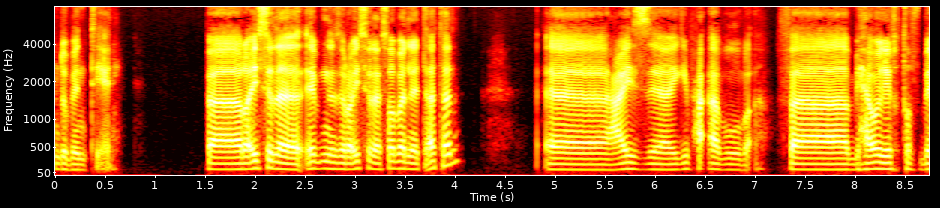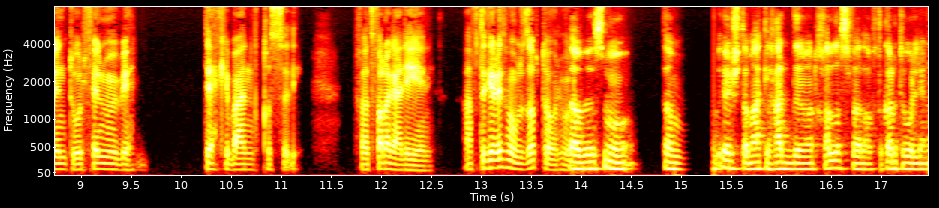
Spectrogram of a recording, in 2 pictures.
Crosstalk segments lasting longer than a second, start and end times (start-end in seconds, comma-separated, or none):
none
